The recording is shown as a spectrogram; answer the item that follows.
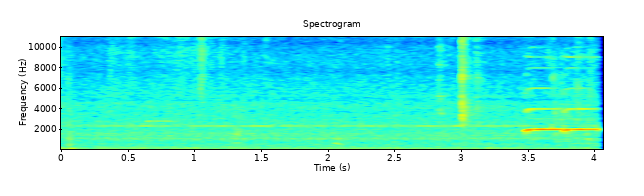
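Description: Rear exit door chime of a New Flyer Xcelsior XN40 bus, sounding as the doors are about to close: two short high beeps and then a longer held tone near the end. It plays over the bus's steady low rumble, with a sharp click shortly before.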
